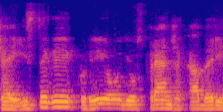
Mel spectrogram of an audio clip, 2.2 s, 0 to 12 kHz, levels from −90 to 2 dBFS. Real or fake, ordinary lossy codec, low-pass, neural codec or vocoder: real; AAC, 32 kbps; 10.8 kHz; none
